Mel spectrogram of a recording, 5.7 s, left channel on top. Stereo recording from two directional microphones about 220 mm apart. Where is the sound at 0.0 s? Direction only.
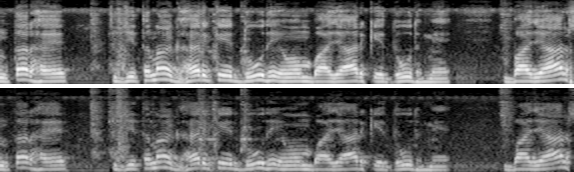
30° left (ahead or behind).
